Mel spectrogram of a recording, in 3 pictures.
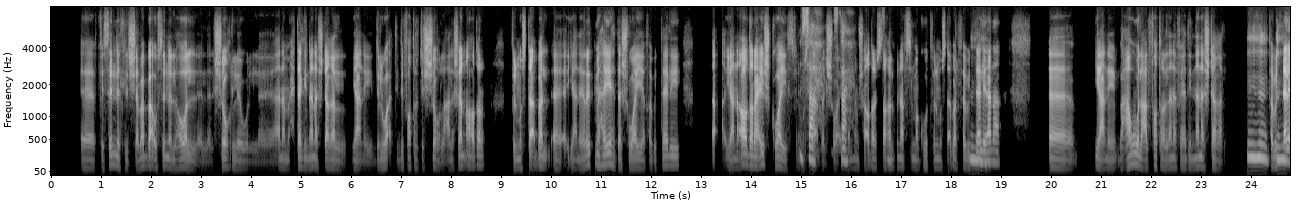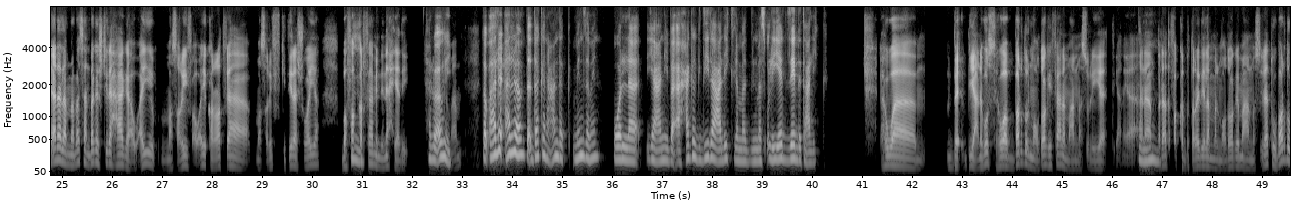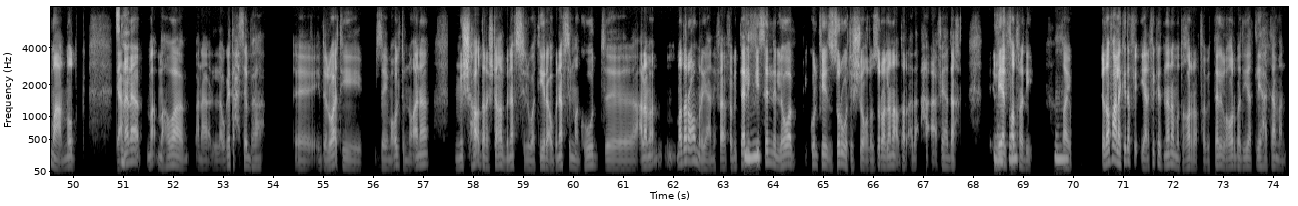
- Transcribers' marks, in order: in English: "ريتمي"
- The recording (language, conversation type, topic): Arabic, podcast, إزاي بتقرر بين راحة دلوقتي ومصلحة المستقبل؟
